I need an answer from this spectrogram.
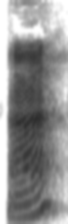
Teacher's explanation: second টোনটা, second second টোনটাকে নিচ থেকে উপরে উঠবে এরকম, রাইজিং টোন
